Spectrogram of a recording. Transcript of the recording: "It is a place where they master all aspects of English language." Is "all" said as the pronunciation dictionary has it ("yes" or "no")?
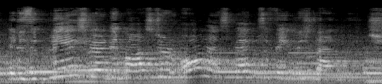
no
